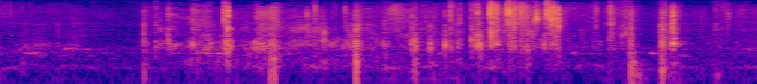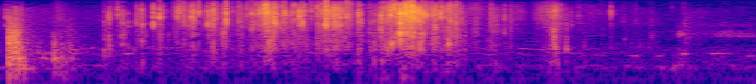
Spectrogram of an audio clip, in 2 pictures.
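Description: Clear plastic wrapper crinkling and tearing as a trading-card pack is unwrapped by hand, in irregular crackly bursts that are loudest a little past the middle.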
